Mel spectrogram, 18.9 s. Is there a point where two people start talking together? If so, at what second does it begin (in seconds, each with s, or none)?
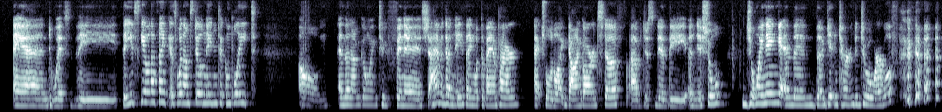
none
